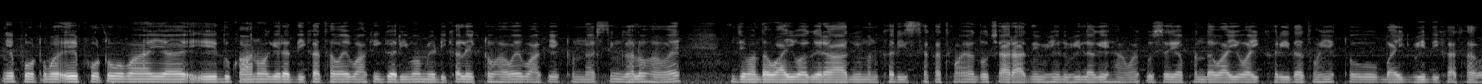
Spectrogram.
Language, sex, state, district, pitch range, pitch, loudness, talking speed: Chhattisgarhi, male, Chhattisgarh, Korba, 115-120 Hz, 115 Hz, -23 LUFS, 200 wpm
